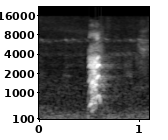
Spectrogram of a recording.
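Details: Mother Shiba Inu outdoors on a hot summer day, mid-September 2017, with her puppies born in mid-August 2017, barking at crows. A single short, sharp bark bursts out over a steady low background hum.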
